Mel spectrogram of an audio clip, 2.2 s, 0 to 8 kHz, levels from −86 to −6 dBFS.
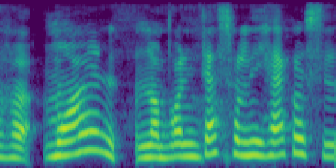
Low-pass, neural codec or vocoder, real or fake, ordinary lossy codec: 7.2 kHz; codec, 44.1 kHz, 7.8 kbps, Pupu-Codec; fake; none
